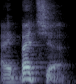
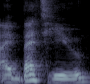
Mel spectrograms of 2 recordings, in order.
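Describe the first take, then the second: First: The t and y blend into a ch sound. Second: The t and y sounds are kept separate. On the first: The speaker calls it right. "We say I betcha" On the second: The speaker calls it wrong. "we don't say"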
